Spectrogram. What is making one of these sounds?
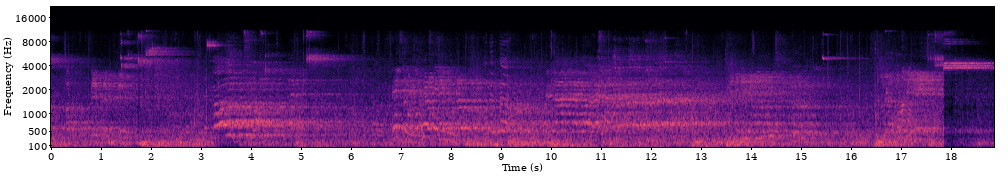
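Young men shout and call out to each other, echoing in a large hall.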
